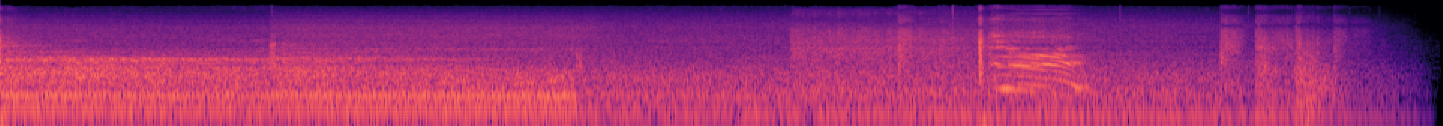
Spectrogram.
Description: A car idling while traffic is passing by in the background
